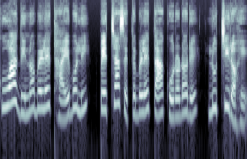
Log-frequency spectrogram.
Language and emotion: Odia, neutral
